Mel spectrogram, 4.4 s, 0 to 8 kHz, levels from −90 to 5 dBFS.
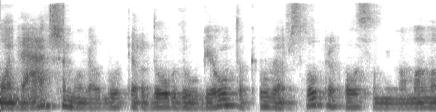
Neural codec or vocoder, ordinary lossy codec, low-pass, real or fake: codec, 16 kHz, 8 kbps, FreqCodec, smaller model; AAC, 32 kbps; 7.2 kHz; fake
